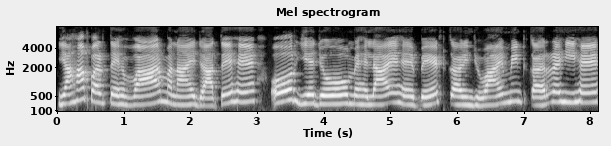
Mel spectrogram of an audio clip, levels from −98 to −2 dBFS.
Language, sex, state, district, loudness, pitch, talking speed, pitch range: Hindi, female, Delhi, New Delhi, -12 LUFS, 275 Hz, 120 wpm, 245-320 Hz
